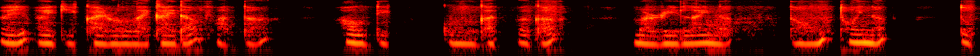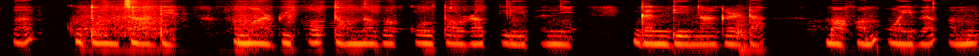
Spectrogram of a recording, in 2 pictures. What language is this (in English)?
Manipuri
